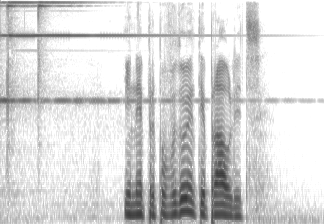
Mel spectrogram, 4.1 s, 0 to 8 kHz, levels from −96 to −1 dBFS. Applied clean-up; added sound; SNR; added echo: none; Door / Bell; 7 dB; none.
